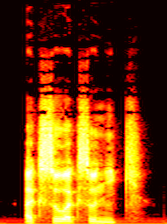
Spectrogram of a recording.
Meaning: axonic
- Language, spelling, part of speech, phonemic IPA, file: French, axonique, adjective, /ak.sɔ.nik/, LL-Q150 (fra)-axonique.wav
